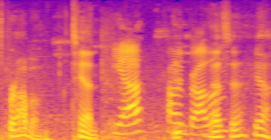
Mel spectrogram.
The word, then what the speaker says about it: Brabham: Emily, how would you pronounce that name? I even talked to Bryce. What's his number? It's Brabham.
